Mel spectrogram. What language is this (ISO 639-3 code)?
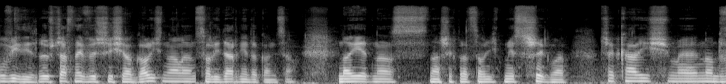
pol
